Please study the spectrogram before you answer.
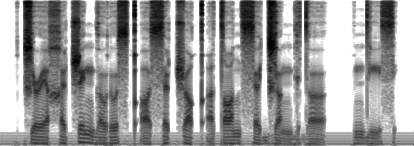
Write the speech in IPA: t͡ɕ ə˞˨ e̯ χ ɪ˨ ʈ͡ʂ ɪ˦ ŋ ɡ ʌ˨ o̯ ɾ ʊ˦˨ s qʼ ə˞˨ s ə˦ ʈ͡ʂ ʊ˦˨ qʼ ɪ˨ t ɑ˦ n s ə˦ d͡ʑ ʌ˦˨ ŋ ɡ ɪ˨ d ʌ˦˨ | n d i˨ s

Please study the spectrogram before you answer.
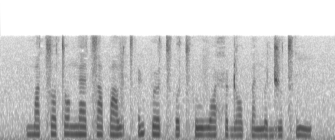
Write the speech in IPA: m ɑ t͡s ɔ t ɔ ŋ æ t͡s ɑ p ɑ v t͡sʼ ɪ ɳ p ə˞ t͡sʼ ʊ t͡sʼ u v ɔ ħ ʊ ɖ ɔ p æ ŋ ə˞ d͡ʒ u t͡sʼ i

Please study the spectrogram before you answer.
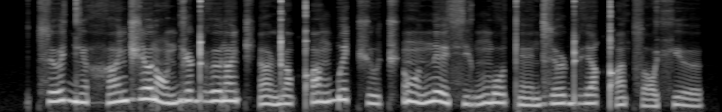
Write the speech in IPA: t͡s ø˨˦ dʲ ə̃˨ h ɐ̃˨˦ d͡ʒ œ˦ ɾ ɔ̃˨ ɡʲ ɐ˦ ɖʱ ø˦ ɾ ɐ̃˦ t͡ʃʼ ɐ̃˨ ɖ œ̃˨ qʼ œ̃˧ ɡ͡b ə˦ t͡ʃ u˨ t͡ʃʼ õ˦˨ n e˦˨ sʲ ɐ˨ ŋ͡m o˦ t ẽ˨ d͡z ø˦ ɖʱ e˦ qʼ ə̃˧ t͡s ɔ˨ xʲ ø˦˨

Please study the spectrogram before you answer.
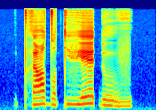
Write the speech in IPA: pʰ ɐ dˤ ɵ tˤ vʲ ɛ ɗ u v

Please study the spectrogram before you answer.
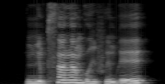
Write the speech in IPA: ɲ ɛ̃˨˦ p s ã˦ l ã˦ ɡʷ iː˨ f ĩ˨ b eː˨˦

